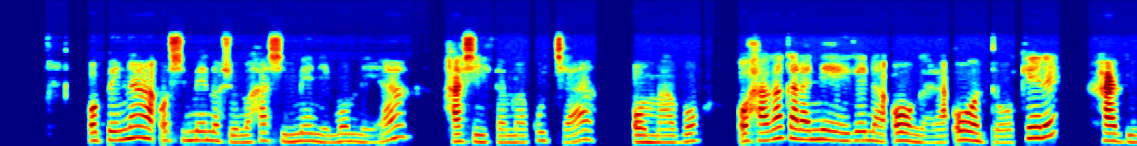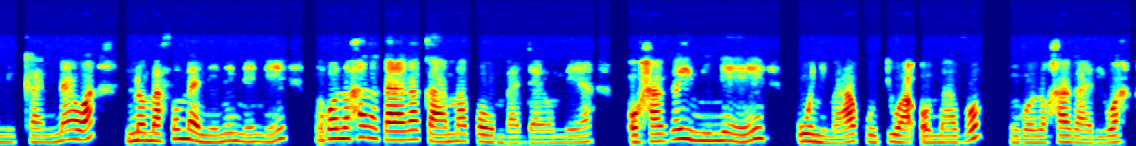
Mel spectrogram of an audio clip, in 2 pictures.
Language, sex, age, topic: Oshiwambo, female, 25-35, agriculture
